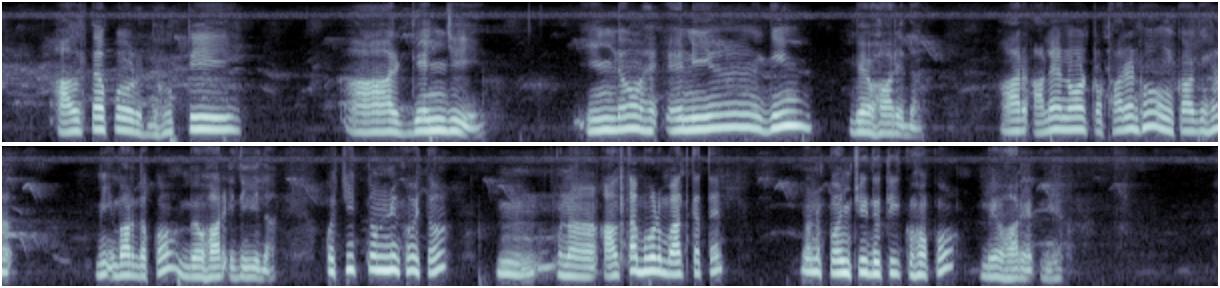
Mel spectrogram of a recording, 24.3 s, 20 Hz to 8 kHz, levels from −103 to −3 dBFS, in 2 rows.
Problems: none marked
